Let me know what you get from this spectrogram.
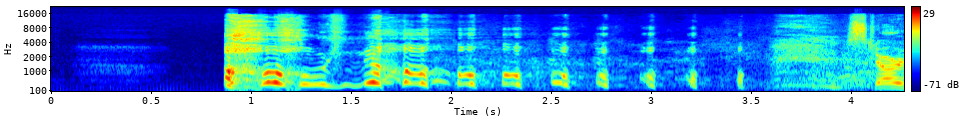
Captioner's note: laughter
